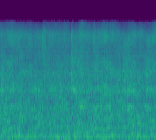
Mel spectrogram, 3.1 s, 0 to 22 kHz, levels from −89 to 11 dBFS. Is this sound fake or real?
fake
